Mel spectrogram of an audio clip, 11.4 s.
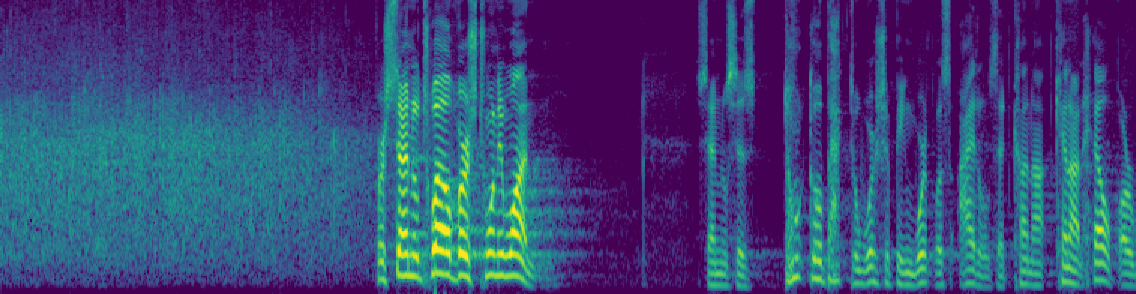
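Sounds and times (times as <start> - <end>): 
audience clapping together in praise: 0.0 - 3.8
speech: 3.8 - 5.4, 7.0 - 11.3.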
